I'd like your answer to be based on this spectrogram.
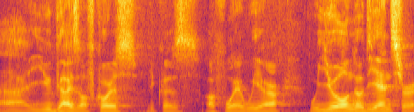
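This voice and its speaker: A man with a French accent at medium pitch, with ordinary pitch variation and a moderate pace, amid noticeable background noise and audible room echo. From France. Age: 40s. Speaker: startup founder and CEO. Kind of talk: conference talk.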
